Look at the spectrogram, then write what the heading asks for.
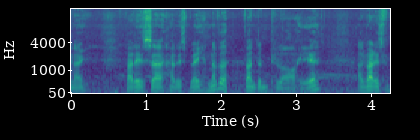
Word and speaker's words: Vanden Plas: Another Vanden Plas here, and that is the pronunciation we're using today.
